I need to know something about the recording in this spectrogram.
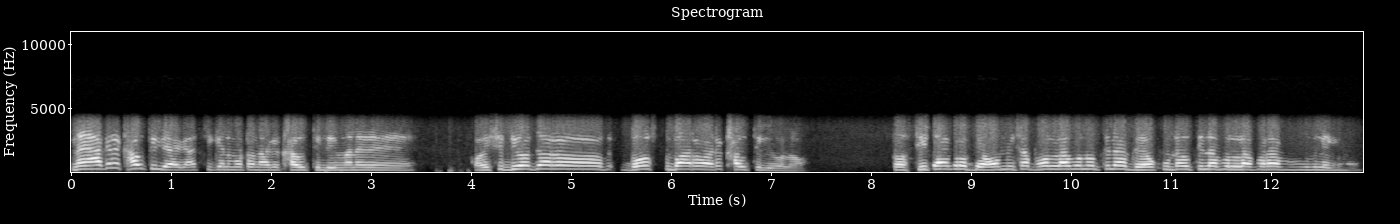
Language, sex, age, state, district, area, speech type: Odia, male, 45-60, Odisha, Nabarangpur, rural, conversation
